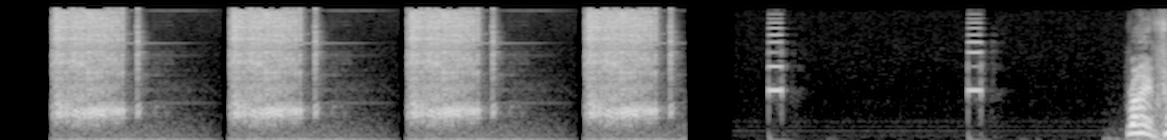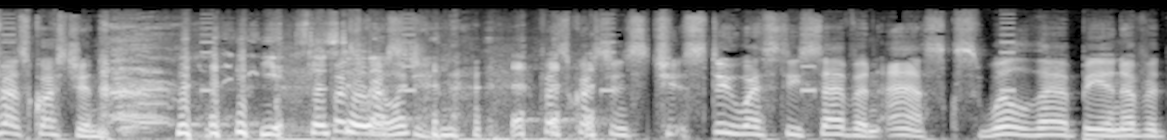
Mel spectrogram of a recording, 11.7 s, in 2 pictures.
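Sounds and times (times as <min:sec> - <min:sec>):
wind-up timer being cranked: 0:00.2 - 0:03.4
speech: 0:05.6 - 0:11.6
laughter: 0:06.3 - 0:09.1.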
